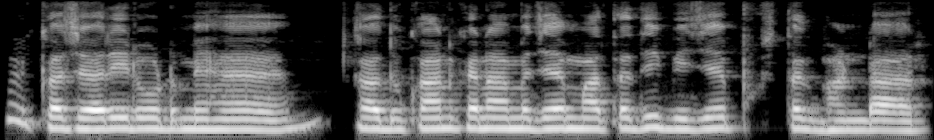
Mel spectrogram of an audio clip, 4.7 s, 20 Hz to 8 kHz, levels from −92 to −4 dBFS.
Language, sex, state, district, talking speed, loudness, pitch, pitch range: Hindi, male, Bihar, Sitamarhi, 180 wpm, -17 LUFS, 185 Hz, 175-190 Hz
